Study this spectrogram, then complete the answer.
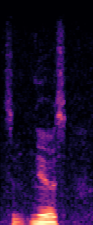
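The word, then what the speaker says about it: Tourneur: It was, as I suspected from the trailer, a riff on Tourneurs. Am I pronouncing it? Tourneurs? Tourneurs. Yeah.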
